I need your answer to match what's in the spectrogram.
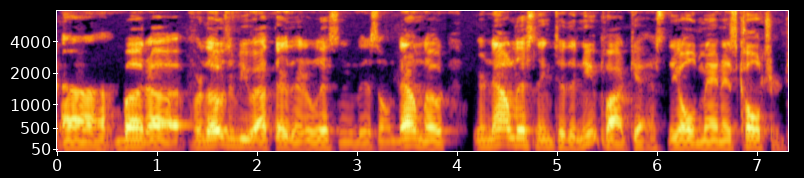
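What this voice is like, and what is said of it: Hoarse, nearly lost voice. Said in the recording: “I've about lost my voice. ... Oh, I hear that.”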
